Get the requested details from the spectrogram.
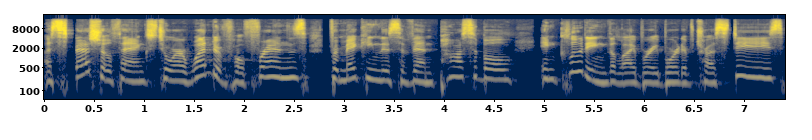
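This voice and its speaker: Her tone is bright and sharp. The woman keeps a moderate pace. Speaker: library staff host. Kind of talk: event introduction. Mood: warm, lightly humorous. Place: meeting room. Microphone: handheld.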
